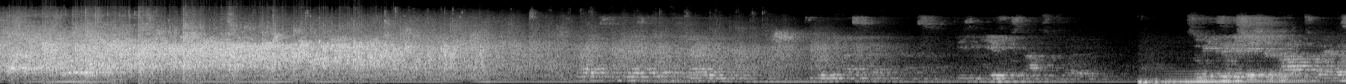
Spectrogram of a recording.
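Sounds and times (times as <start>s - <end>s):
large crowd applauding: 0.0s - 8.9s
sustained tones: 4.2s - 13.4s.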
